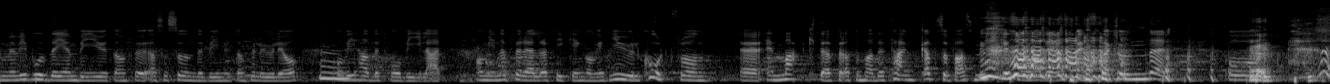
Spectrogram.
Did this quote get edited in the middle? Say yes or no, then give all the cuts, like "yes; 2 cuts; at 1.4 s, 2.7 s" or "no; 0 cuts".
no; 0 cuts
